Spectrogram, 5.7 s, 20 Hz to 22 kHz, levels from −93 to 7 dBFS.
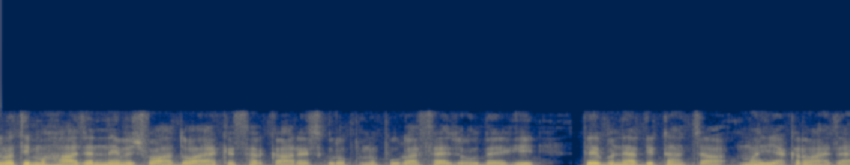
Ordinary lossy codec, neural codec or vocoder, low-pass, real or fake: none; codec, 16 kHz, 4.8 kbps, FACodec; 7.2 kHz; fake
